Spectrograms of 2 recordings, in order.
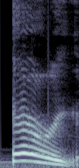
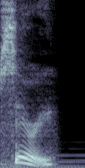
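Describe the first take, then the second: First: The name begins with a K sound. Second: The name begins with an S sound. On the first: The speaker calls it right. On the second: The speaker calls it wrong.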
